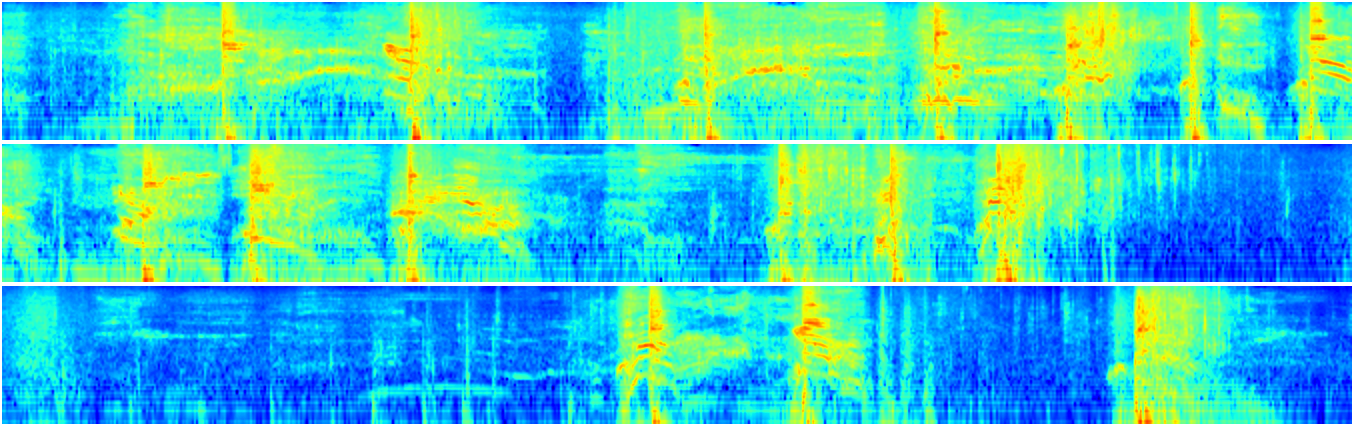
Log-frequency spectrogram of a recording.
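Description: Heavy blows thud and smack against bodies in a fight.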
